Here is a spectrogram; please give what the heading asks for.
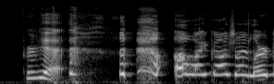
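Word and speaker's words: привет: Privyet. Privyet. Oh my gosh, I learned a new word. Yay. Privyet. Privyet. Privyet. Privyet. So you have to pronounce the T, right?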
